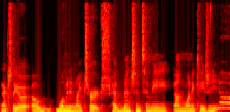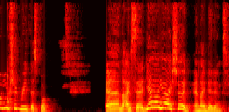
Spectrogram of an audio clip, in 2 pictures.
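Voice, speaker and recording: A woman with an American accent speaks at a fairly high pitch. Her voice is somewhat breathy, with lively intonation. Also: moderate pace. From United States. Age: 60s. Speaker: grief recovery specialist and former minister. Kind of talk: podcast interview.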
